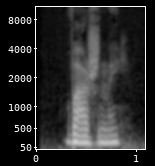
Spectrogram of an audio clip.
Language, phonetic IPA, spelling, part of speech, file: Russian, [ˈvaʐnɨj], важный, adjective, Ru-важный.ogg
- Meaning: 1. important 2. proud, majestic, imposing (important-looking or -seeming)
